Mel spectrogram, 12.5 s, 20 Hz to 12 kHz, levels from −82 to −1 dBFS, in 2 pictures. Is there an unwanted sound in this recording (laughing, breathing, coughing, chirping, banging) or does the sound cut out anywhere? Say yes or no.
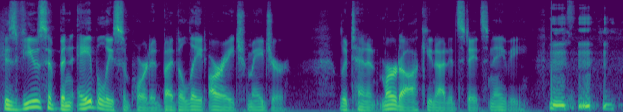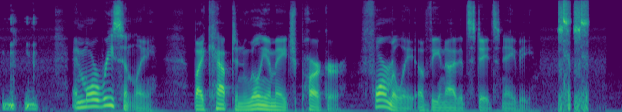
yes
